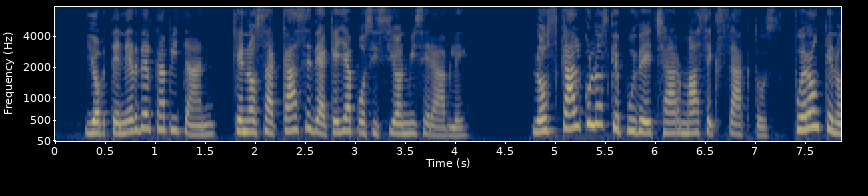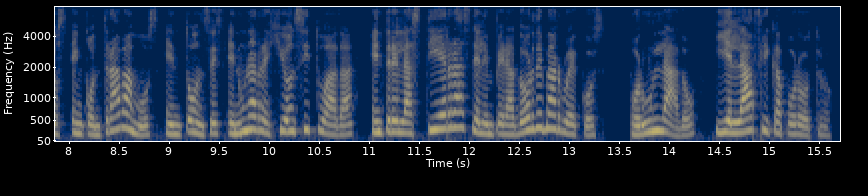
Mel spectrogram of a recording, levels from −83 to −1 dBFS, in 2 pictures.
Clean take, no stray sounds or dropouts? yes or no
yes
